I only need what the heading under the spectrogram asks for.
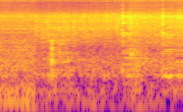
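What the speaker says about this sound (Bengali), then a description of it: "এবার আমি খারকোল পাতাটাকে ঢেকে দেবো, ঢেকে দিয়ে সুন্দর করে ভাজবো।" Kharkol leaves fry in a pan over low gas, giving a steady, close sizzle with a few faint clinks of stirring.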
